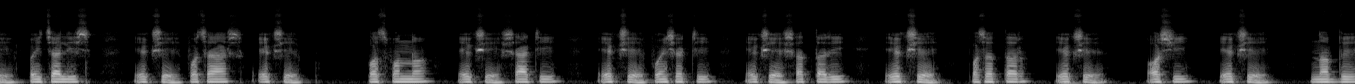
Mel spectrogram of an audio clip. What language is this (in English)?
Dotyali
